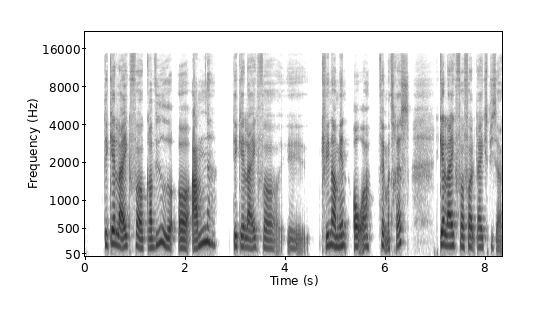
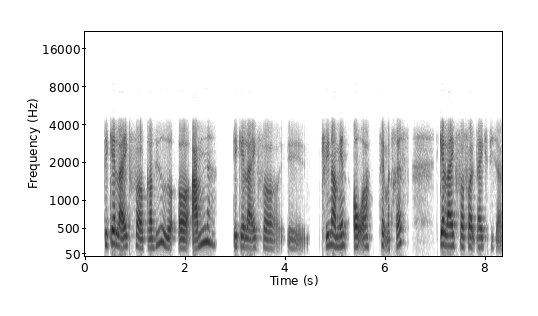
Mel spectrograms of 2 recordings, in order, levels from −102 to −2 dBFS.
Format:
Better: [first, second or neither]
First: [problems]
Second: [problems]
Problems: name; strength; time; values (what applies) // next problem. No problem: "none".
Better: first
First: none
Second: phone-call audio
